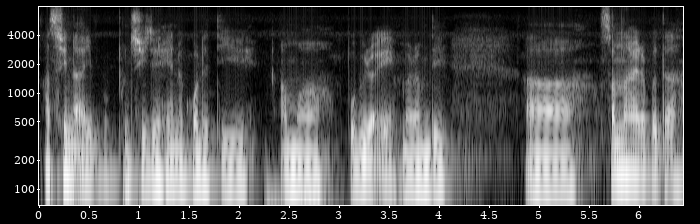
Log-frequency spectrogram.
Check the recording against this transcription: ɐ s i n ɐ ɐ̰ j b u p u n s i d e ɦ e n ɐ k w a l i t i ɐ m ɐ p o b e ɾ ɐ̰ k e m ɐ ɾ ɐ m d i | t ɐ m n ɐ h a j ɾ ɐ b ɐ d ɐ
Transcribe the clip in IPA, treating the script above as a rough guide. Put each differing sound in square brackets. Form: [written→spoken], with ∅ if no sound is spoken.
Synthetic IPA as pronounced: ɐ s i n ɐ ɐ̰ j b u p u n s i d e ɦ e n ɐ k w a l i t i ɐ m ɐ p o b [e→i] ɾ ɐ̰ k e m ɐ ɾ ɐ m d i | [t→s] ɐ m n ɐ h a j ɾ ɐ b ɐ d ɐ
